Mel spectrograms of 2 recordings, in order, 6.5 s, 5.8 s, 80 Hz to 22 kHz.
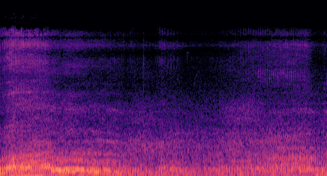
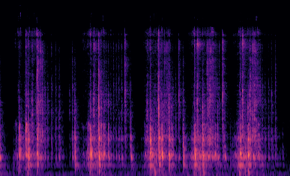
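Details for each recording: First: Custom Honda S65 with a Lifan 140cc four-stroke engine swap, ridden in a parking lot after years parked: smooth, even thrum rising and falling with throttle, no knocks or misses; runs and rides nice, though owner feels it pulls only like a 125. Normal running. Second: Honda S65 custom with a 140cc four-stroke Lifan engine, long stored: five kicks about a second apart, ratcheting clatter, no firing; cranks but won't start, no spark, pickup and a loose ground wire suspected, original coil about to be tried.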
